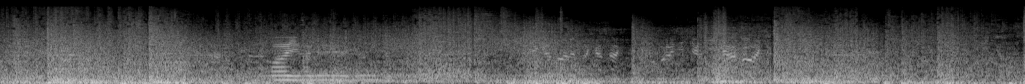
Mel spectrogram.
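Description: Tank engines rumble low.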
